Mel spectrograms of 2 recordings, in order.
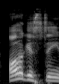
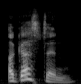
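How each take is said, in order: First: It is said like the Florida city name. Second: It is not said like the Florida city name. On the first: This is a folksy, everyday way to say it. "I like to say, because I'm a redneck, and it reminds me of St. Augustine in Florida" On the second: This is how educated people say it. "people call him. The smart people"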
